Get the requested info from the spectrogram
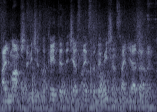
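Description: A man's voice: medium pitch, fairly even intonation, fairly quick, a loud crowd. A man hosting a casual property tour vlog from a phone camera, upbeat and repeating his remarks. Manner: upbeat, repeats phrases as he chats. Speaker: real estate vlogger, tour host. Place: unfinished apartment indoors, bare echoing rooms. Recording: echoey empty room, long reverb, music over it.

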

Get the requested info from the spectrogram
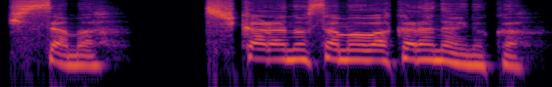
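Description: A woman's voice: mid-range voice, animated, unhurried, dry recording, studio quality, lightly acted. A woman playing a fierce, disdainful young female shinobi with a curt, commanding manner, in anime video game battle lines. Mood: scornful.

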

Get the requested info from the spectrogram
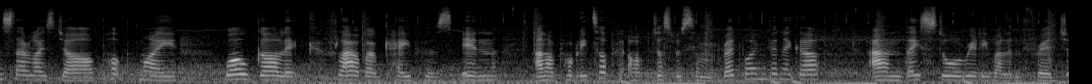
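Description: A woman in her thirties chatting casually and enthusiastically to camera as she hosts an outdoor vlog in the woods. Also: mid-range voice. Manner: enthusiastic, giggly. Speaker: vlog host, forager. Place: outdoors in a woodland.

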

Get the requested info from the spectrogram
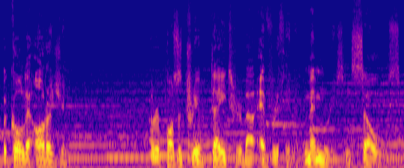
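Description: Low male voice, acted veteran fighter, blunt, wry, colloquial, video game drama, music behind. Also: fast, close to an everyday voice. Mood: explaining, grave. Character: gruff older veteran fighter, blunt and wry, explaining history.

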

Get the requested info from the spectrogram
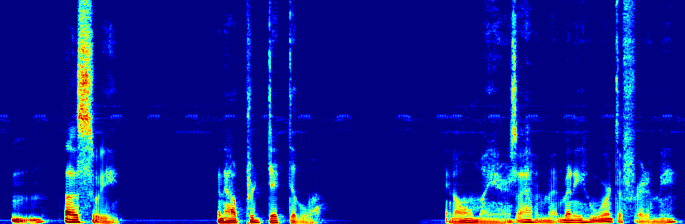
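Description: A man playing a gravelly, mocking old vampire. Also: on the low side, full character voice. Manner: condescending, teasing, turns sharply threatening. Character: centuries-old male vampire, menacing and mocking. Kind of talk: ASMR audio roleplay.

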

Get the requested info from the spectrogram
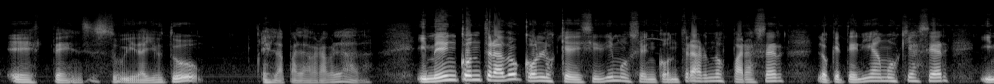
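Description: Gravelly man in his sixties. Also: lowish voice, darkish tone. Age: 60s. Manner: slow, musing, addresses listeners directly. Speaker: spiritual teacher. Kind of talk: reflective spiritual monologue.

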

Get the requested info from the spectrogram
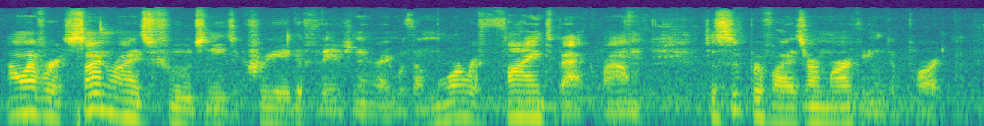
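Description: A man's voice: big pitch swings, fairly quick, noisy background. Man putting on a pompous, nasal corporate boss. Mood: condescending. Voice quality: twangy, nasal, pitched up. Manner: pompous, jargon-heavy, condescending. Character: arrogant, contemptuous male corporate vice president. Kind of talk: audiobook character dialogue.

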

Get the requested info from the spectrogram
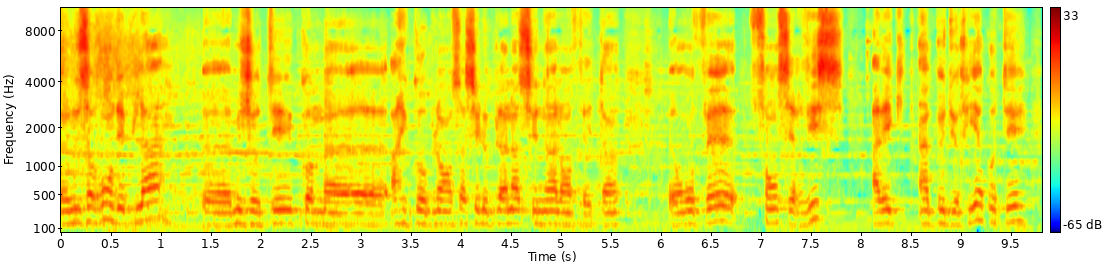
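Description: A man with a slightly high voice talks in a relaxed, conversational way, with a few hesitations. Clear background music plays under his voice, as in a documentary reportage. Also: a little slow. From Belgium. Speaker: interviewee. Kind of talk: documentary interview.

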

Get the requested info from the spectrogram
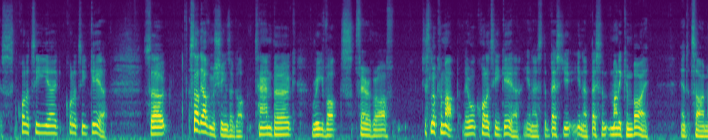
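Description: A man's voice: mid-range voice, a little mellow. A man chatting casually and off the cuff, rambling along with informal enthusiasm as he shows his gear. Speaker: vintage audio enthusiast presenting his gear. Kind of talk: casual off-the-cuff chat, handheld demo. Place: carpeted room at home.

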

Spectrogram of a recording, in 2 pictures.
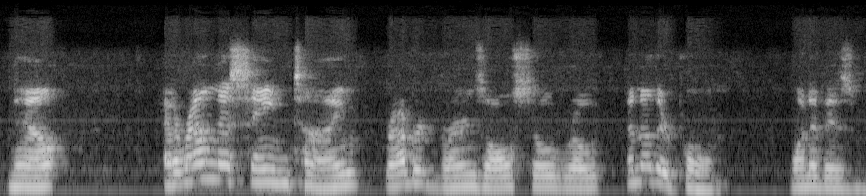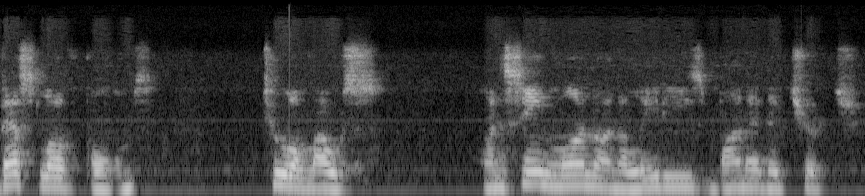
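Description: A man's voice: fairly high pitch, slow, pauses often, warm tone. A man from Canada giving an online lecture on poetry and history, explaining at an easy pace with jokey asides. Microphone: video call. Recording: dull lo-fi video call audio.

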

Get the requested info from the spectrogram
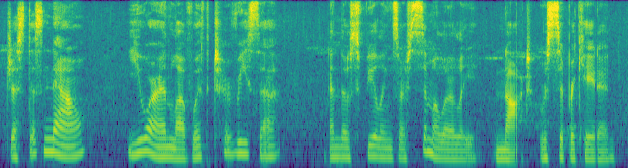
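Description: A woman playing a cold, unsparing otherworldly woman in an audio drama, with measured, formal, precise diction. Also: low-pitched, slight background noise. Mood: cold, accusing.

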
